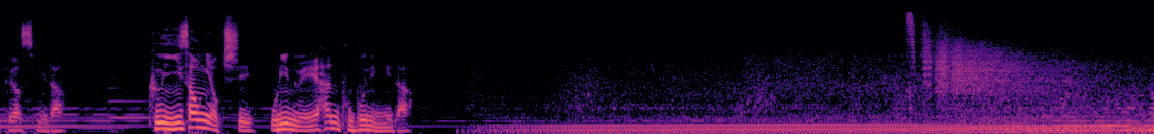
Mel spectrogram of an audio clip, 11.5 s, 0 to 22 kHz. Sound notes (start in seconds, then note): 4.6 motorcycle driving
